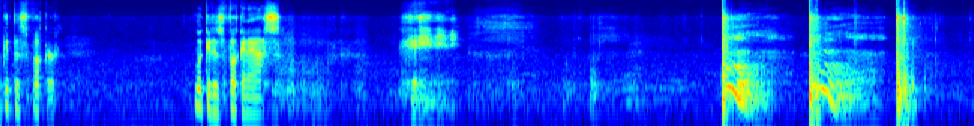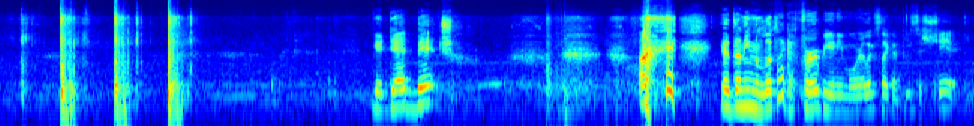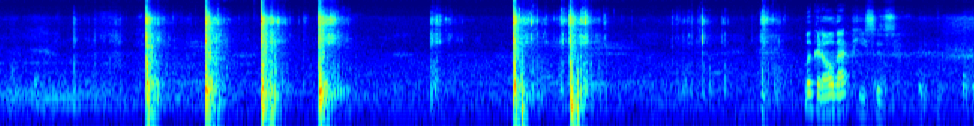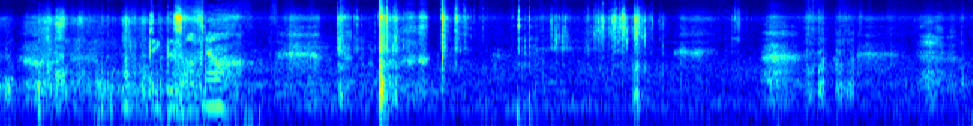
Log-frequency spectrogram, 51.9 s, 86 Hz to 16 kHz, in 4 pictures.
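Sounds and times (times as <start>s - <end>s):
brick slamming on toy: 12.0s - 12.4s, 13.8s - 15.6s, 27.9s - 30.7s, 32.8s - 34.0s, 43.4s - 45.0s.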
